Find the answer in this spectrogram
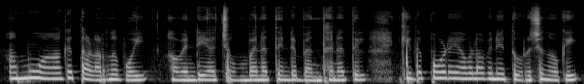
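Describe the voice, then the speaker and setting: A woman narrating a romantic story in a calm, even storytelling manner. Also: mid-range voice, no echo.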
